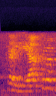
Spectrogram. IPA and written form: kɐlˈiakrɐ (Kaliakra)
